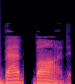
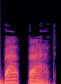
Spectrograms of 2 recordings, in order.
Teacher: Thus the vowel in bad /bæd/ is of normal length but the vowel in bat /bæt/ is shortened. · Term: pre-fortis clipping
